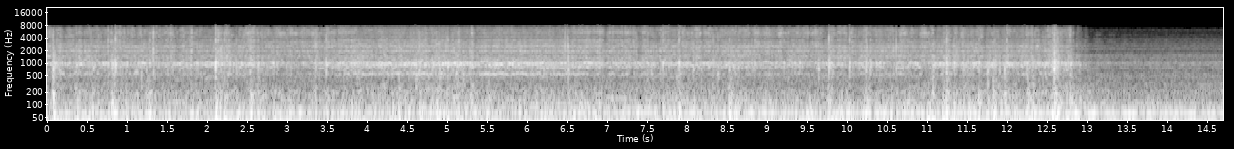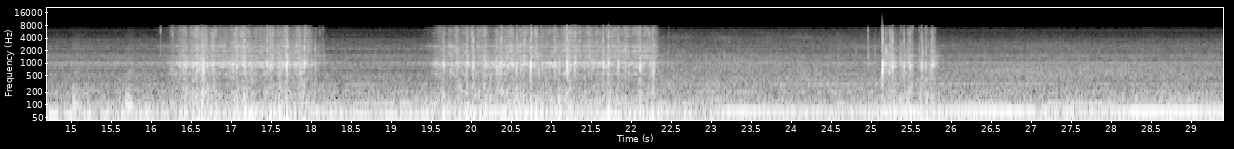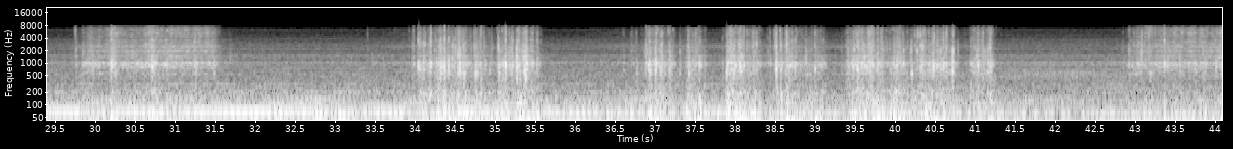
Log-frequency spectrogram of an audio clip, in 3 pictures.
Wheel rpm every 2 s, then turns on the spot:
70, 70, 60, 70, 70, 70, 20, 0, 40, 20, 60, 10, 10, 0, 10, 40, 0, 20, 10, 20, 10, 30.
24-26 34-42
